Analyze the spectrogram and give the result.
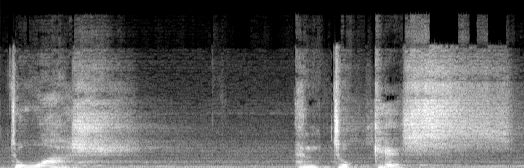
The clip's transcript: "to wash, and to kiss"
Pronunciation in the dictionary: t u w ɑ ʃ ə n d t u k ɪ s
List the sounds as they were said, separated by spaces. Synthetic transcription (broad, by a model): t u w ɑ ʃ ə n t u k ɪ s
